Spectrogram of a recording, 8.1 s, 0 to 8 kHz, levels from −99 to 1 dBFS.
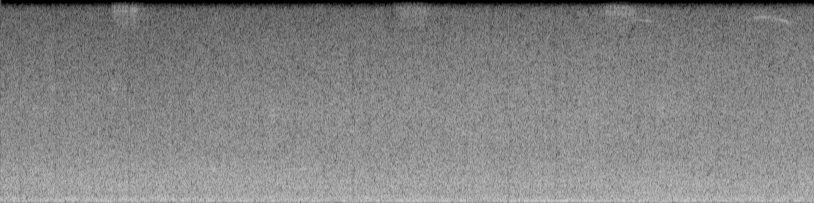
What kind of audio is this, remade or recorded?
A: recorded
